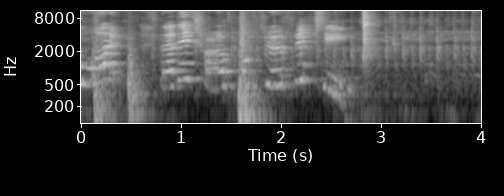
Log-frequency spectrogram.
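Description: Young children's high-pitched voices chattering and exclaiming for about two and a half seconds, then dying down, with a single sharp click just before the end.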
